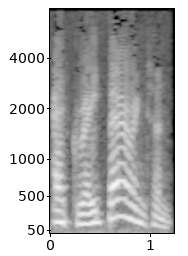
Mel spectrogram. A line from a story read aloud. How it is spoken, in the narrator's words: Wendy cried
